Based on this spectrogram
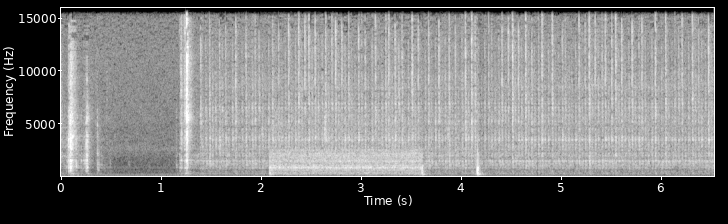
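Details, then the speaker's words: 1980s Sanyo MWS400F mini boombox cassette deck under repair: sharp clicks then a loud rough whirr with vibration while a tape plays; noise absent without a tape, possibly from capstan brackets, so still not right. "and that's still making a lot of noise feels of it is that real quite a bit of vibration on it damn so something's still not right in there"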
